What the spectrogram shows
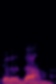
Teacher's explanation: you get garadam, with the stress shifting to the end, because this is a suffix that demands stress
